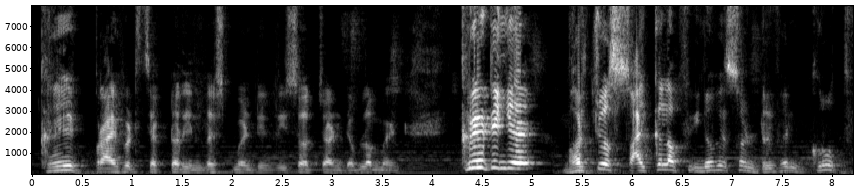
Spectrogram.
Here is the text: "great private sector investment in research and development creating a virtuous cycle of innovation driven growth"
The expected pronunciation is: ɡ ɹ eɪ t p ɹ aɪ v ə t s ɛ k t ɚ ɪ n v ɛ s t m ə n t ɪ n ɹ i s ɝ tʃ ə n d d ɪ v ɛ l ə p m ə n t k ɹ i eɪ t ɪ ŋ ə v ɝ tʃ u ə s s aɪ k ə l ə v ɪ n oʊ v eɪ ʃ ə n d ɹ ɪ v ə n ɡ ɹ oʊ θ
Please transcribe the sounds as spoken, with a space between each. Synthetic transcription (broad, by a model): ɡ ɹ eɪ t p ɹ aɪ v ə t s ɛ k t ɚ ɪ n v ɛ s t m ə n t ɪ n ɹ i s ɝ tʃ ə n d d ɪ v l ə p m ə n t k ɹ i eɪ t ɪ ŋ ə b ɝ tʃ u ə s s aɪ k ə l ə f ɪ n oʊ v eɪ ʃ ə n d ɹ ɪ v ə n ɡ ɹ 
